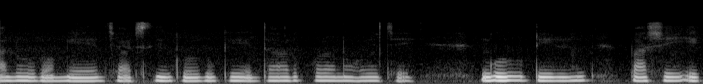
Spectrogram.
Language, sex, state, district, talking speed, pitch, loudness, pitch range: Bengali, female, West Bengal, Kolkata, 85 wpm, 170 Hz, -17 LUFS, 165-175 Hz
